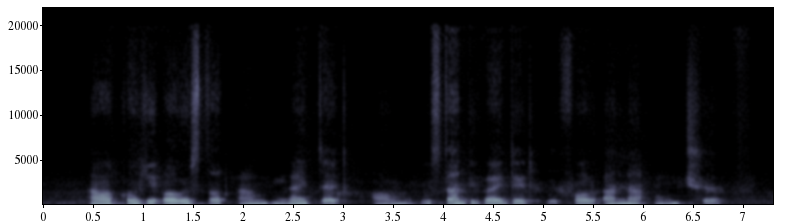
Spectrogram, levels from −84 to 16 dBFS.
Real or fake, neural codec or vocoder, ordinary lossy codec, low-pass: fake; autoencoder, 48 kHz, 32 numbers a frame, DAC-VAE, trained on Japanese speech; none; none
